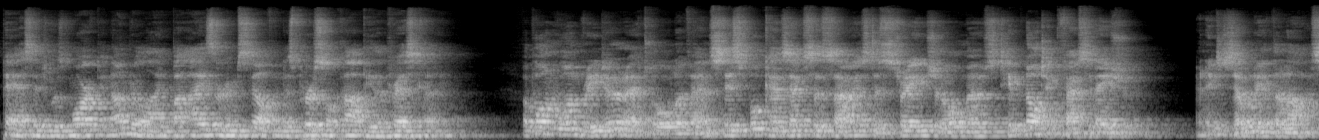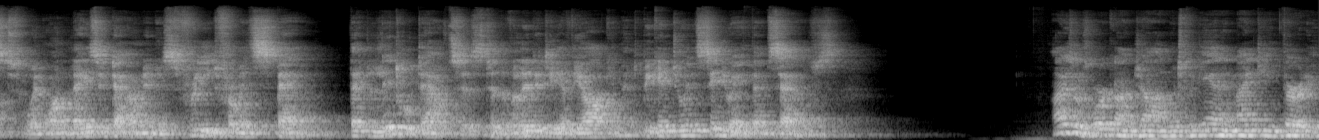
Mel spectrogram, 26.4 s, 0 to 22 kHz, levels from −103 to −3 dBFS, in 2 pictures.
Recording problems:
off-mic speech; far
room echo; noticeable; dies away in 0.8 s

